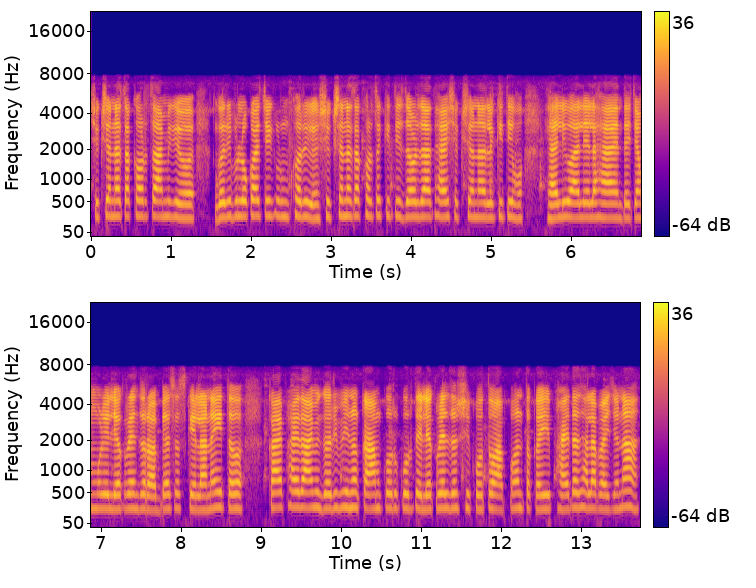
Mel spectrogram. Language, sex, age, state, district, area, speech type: Marathi, female, 45-60, Maharashtra, Washim, rural, spontaneous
